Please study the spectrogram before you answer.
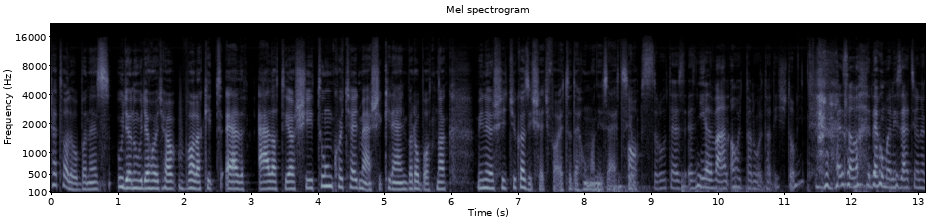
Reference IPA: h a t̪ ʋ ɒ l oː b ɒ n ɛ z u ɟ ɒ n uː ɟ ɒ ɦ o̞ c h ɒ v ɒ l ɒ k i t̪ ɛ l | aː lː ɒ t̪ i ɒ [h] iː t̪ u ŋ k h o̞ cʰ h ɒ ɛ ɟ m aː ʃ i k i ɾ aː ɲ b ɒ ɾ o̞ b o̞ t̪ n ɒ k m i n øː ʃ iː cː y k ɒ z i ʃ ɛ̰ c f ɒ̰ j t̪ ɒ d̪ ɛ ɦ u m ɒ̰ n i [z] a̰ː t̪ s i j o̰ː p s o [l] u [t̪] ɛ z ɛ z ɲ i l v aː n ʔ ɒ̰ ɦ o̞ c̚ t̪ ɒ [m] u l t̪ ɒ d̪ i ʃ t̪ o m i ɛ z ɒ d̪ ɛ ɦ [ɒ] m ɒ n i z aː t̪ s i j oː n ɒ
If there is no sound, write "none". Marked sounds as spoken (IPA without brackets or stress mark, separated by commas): ʃ, z, l, t̪, n, u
